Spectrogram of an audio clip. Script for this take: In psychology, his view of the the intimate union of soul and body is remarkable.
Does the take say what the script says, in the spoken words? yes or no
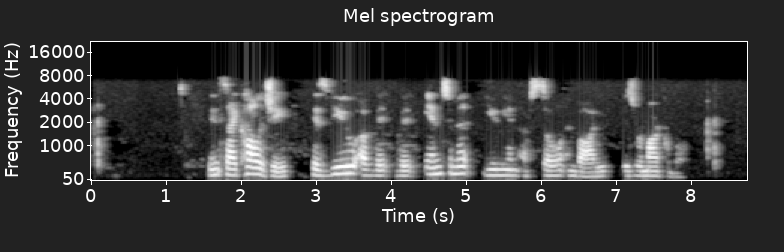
yes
